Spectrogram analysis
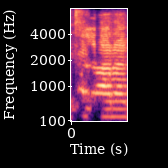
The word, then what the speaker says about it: Talara: And I say Talara because I roll my R's.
